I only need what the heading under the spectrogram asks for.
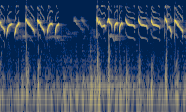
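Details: Therapy song of the white-eye, or pleci, to make birds sing freely: dense, high-pitched, slurred whistles tumbling downward in quick succession, a brief break, then more, over a faint low hum.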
